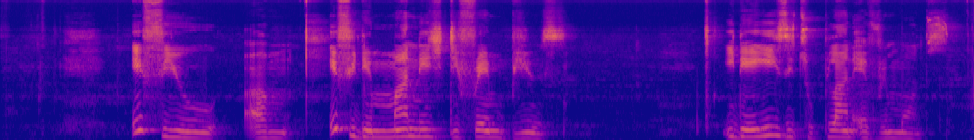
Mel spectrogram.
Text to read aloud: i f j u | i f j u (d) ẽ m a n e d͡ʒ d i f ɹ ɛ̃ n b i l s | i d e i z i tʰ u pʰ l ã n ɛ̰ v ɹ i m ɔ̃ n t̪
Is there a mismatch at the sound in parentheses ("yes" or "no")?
no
